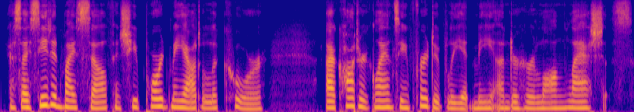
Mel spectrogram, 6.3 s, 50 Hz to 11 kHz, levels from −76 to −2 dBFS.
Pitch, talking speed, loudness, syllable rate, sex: 190 Hz, 210 wpm, -21 LUFS, 5.8 syllables/s, female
